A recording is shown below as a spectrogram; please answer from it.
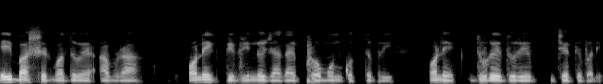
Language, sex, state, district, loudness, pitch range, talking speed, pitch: Bengali, male, West Bengal, North 24 Parganas, -20 LUFS, 90-100 Hz, 160 wpm, 95 Hz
